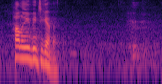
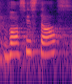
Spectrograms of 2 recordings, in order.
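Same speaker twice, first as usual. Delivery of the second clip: put-on German accent, slow and high; lightly mocking German voice; 5 semitones higher, much slower than usual. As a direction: ham up a German asking what this is.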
